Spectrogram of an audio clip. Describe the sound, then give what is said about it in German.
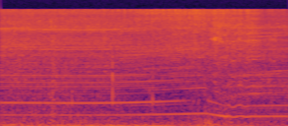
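A steady motorcycle engine drone in a video game with a sustained tonal whine that holds pitch, then dips slightly near the end as if shifting or easing off, continuous and fairly loud with no talking. “ich nehme Motorrad, ja. Ich bin damit schneller als.”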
